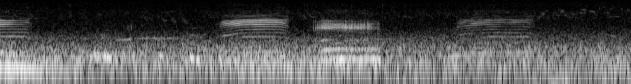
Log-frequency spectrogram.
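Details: Nomadic herd of sheep and goats in Bayandelger, Tuv province, Mongolia; a few separate, fairly faint, nasal bleats spaced a second or two apart over a steady low background hum.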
